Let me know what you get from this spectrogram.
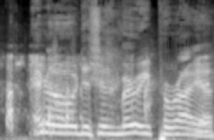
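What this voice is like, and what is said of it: Imitates another person's voice. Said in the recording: “your Murray Pariah imitation? ... That doesn't sound anything like Murray Pariah.”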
